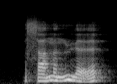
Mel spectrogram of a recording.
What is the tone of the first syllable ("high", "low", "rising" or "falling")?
rising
